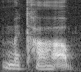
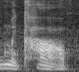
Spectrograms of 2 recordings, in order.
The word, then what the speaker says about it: macabre: For the very longest time, I was saying macabre.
